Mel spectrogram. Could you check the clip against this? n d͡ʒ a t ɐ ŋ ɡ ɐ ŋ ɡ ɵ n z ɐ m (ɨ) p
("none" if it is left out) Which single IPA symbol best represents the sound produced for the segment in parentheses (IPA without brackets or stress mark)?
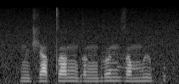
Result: ɨ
